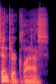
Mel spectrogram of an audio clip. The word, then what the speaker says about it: Sinterklaas: The Dutch called him Sinterklaas, pronounced Sinterklaas.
